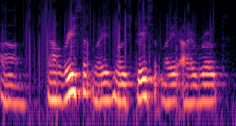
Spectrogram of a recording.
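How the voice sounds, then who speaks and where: A man with a medium pitch talks at a fairly slow pace with ordinary pitch variation. Audible room echo and noticeable background noise surround him. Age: 70s. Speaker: complainant. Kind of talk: formal meeting.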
